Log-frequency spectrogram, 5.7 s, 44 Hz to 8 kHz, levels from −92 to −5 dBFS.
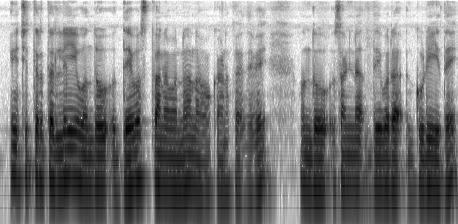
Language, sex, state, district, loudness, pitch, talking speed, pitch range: Kannada, male, Karnataka, Mysore, -17 LUFS, 105 Hz, 125 wpm, 100-115 Hz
